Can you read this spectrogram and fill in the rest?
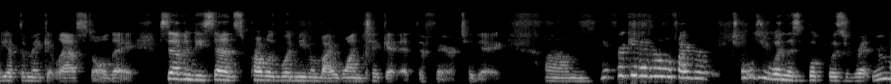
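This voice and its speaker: An older woman reads a children's book in a room with noticeable echo. Her voice sits at a middle pitch. She is expressive and grandmotherly, pausing to explain things to young listeners. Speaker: storyteller reading to children. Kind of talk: expressive read-aloud of a children's book with chatty asides. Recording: echoey room sound.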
